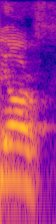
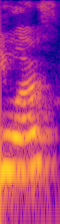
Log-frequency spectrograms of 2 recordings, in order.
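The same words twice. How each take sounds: First: "Yours" as a single syllable, "yors"; spoken pronunciation. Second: "yours" sounded out as "yoo-ars"; read as written. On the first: Teacher modelling speech for pupils, "Yours" as "yors". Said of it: "लेकिन बोलने में कैसा आता है". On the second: Teacher reading the spelling to pupils, "yours" as "yoo-ars". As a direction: stretch "yours" into two syllables, YOO-ars. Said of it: "लिखा हुआ है yours". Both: Shown as a demonstration.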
